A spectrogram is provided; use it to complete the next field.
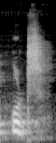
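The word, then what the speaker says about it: could: देखिए पहले में एल साइलेंट है इसलिए कुड, इसमें कोई वर्ड साइलेंट नहीं है।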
